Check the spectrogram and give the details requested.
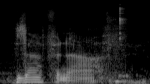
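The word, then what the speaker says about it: Zaphenath: You say it Zapanath.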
